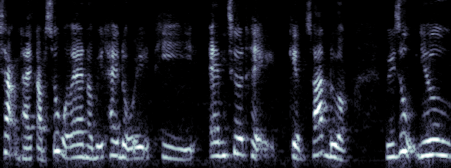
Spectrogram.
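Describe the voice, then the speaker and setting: A woman's fairly high, somewhat breathy voice with lively intonation at a moderate pace. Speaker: university student, audience member. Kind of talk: audience question. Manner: halting.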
